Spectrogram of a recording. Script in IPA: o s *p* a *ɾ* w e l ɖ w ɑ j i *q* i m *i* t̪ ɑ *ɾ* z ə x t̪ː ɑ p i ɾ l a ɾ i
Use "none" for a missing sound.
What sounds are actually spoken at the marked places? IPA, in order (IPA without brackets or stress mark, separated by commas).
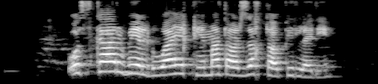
k, ɾ, q, a, ɾ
